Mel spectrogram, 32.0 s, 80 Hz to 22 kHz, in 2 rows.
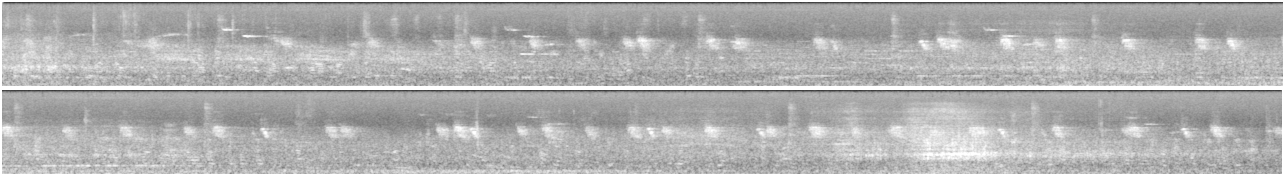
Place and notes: Wroclaw, Old Town district, backyard - downtown backyard
sounds coming from many open windows in the apartment building, people listening to the radio, having dinner, cleaning windows
Wrocław, Poland, May 2012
